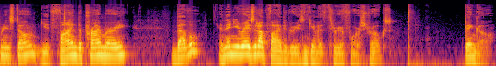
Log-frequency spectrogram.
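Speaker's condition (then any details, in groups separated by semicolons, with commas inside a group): No condition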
